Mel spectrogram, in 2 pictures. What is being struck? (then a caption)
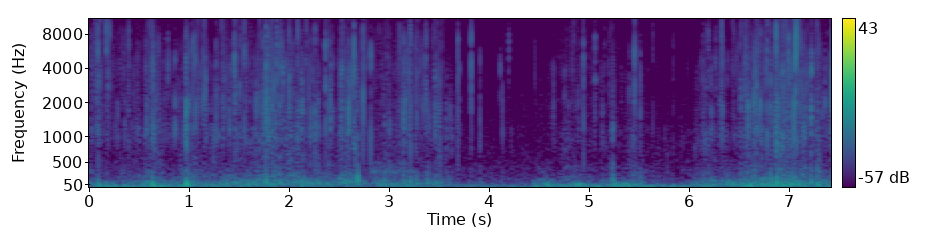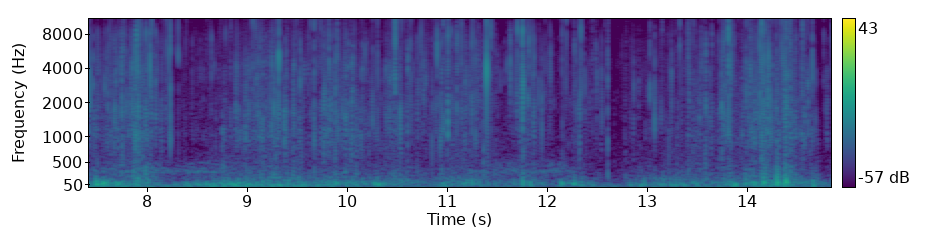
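Plastic bubble wrap sheet. A clear plastic bubble wrap sheet is held in both hands while the fingers pop the bubbles and crinkle the sheet. Dense, bright crackling is scattered with sharp little pops, with a quieter stretch around four to six seconds before the crinkling picks back up and continues steadily to the end.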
